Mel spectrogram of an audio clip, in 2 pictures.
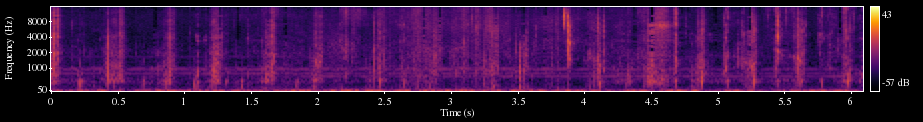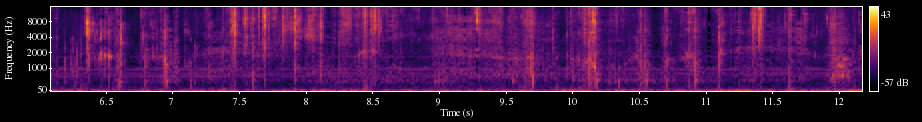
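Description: Close-miked crunchy chewing and biting of raw vegetable and garlic, a dense run of sharp crunches with wet mouth sounds.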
